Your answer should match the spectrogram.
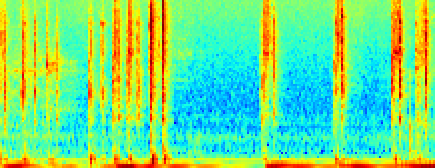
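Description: Computer keyboard keystrokes as a terminal command is typed: a quick run of key clicks in the first second and a half, then a few single keystrokes spaced out.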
